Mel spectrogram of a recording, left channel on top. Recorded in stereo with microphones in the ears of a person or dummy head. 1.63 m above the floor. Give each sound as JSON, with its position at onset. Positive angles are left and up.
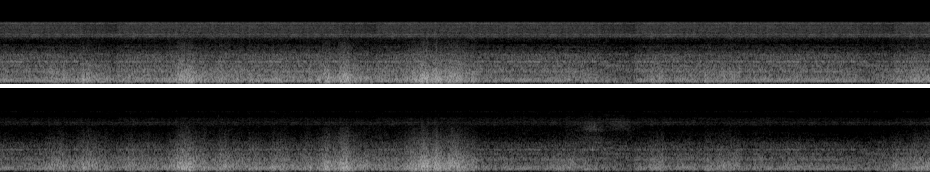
{"t": 0.0, "sound": "an engine running", "side_deg": 70}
